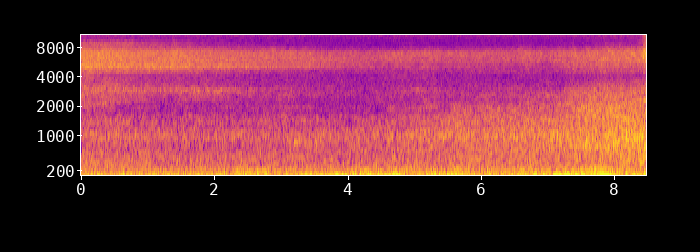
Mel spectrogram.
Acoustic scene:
residential area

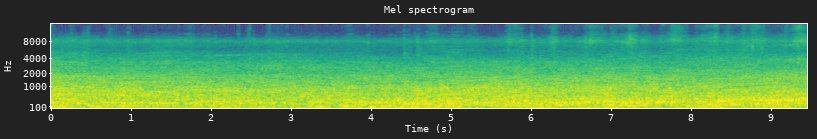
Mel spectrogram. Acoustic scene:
street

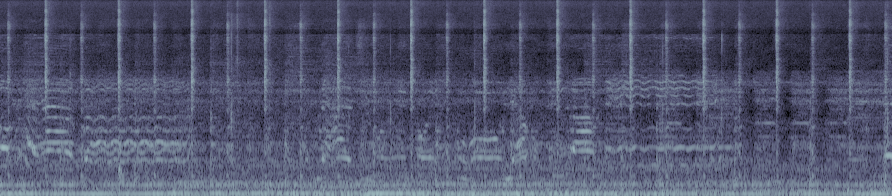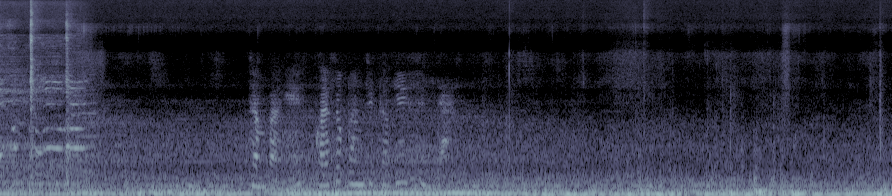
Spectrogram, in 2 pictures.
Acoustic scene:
car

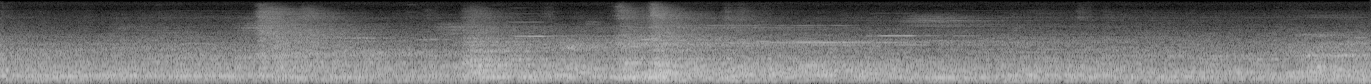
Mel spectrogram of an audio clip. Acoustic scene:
subway station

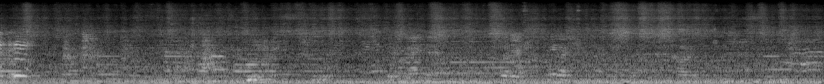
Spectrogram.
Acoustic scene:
restaurant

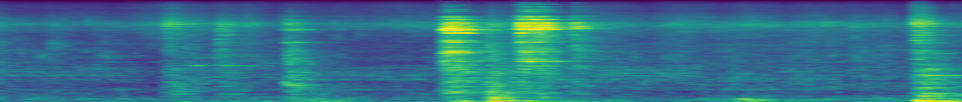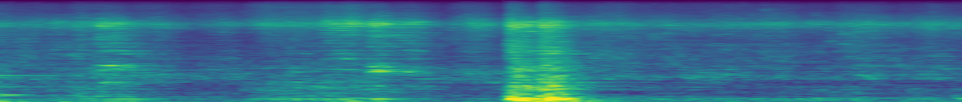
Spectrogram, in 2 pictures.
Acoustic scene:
kitchen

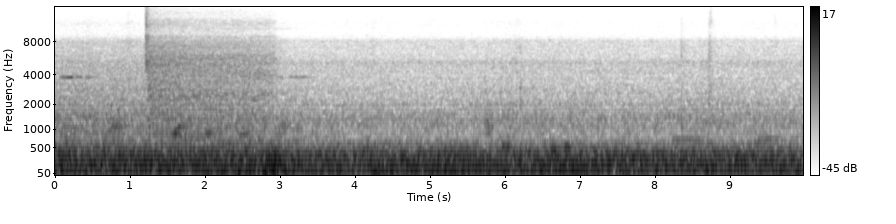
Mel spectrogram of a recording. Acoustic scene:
subway train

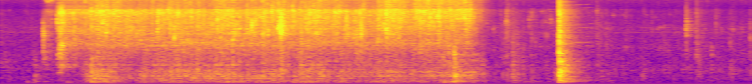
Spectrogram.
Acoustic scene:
kitchen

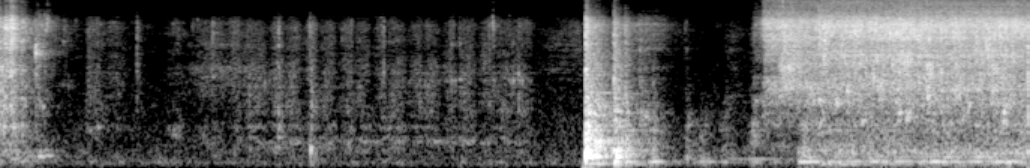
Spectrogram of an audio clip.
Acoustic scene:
kitchen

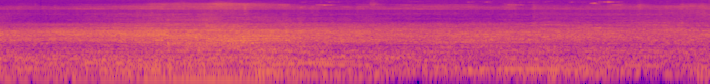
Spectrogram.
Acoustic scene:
street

